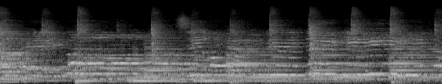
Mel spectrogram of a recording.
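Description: Worship song: singing over instrumental accompaniment with a steady beat.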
